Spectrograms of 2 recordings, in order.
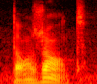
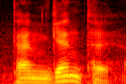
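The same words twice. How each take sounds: First: The word is said with a French accent. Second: The word is said without a French accent. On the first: This is how a French speaker says it. "With my French accent, I would say tangente" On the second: This is how the makers say it. "I think they pronounce it like like that"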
